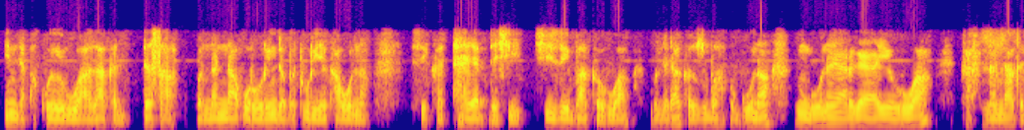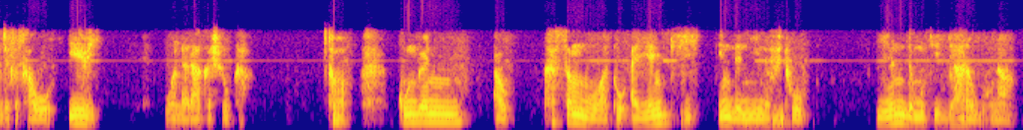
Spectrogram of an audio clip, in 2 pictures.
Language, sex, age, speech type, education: Hausa, male, 30-45, spontaneous, tertiary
